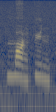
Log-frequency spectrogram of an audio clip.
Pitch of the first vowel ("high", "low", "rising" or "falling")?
falling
